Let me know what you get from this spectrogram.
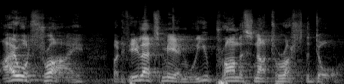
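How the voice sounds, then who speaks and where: A man's voice: on the high side, lively intonation, fairly quick, bright, forceful tone. A man playing a cornered captive at gunpoint in a live radio play, pleading yet defiant in a strained manner. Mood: defiant bargaining.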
